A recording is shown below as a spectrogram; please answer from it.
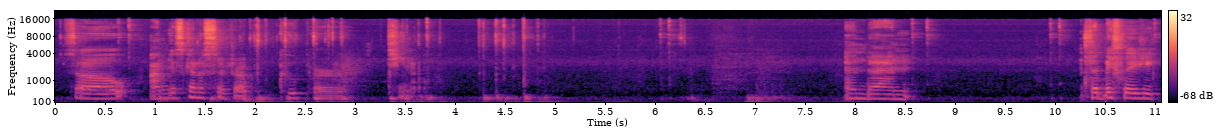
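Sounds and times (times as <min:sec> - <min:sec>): computer mouse click: 0:06.0 - 0:06.4.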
